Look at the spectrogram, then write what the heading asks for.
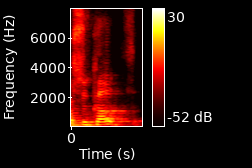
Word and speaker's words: Sukkot: the Jews left Egypt there's been a holiday called sukkas or Sukkot if you have a Sephardic pronunciation and for that many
